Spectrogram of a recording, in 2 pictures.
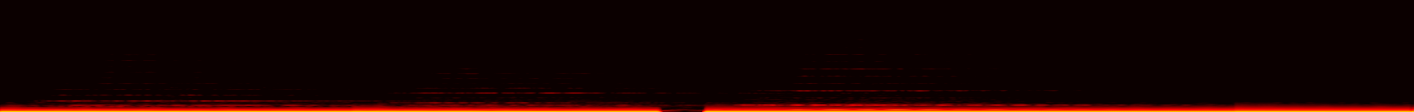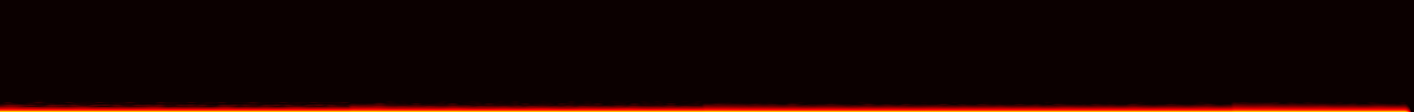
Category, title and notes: Instrument samples > Synths / Electronic
Baix reese amb textures
Long Synth Bass with texture
TONAL, TEXTURE, BASS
